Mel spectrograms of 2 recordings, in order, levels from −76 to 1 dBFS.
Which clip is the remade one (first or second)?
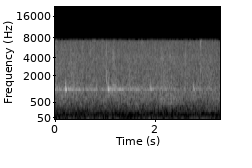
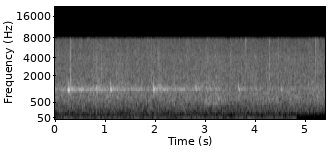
second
